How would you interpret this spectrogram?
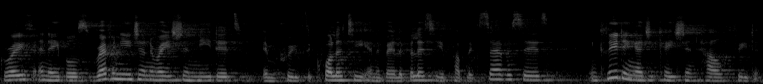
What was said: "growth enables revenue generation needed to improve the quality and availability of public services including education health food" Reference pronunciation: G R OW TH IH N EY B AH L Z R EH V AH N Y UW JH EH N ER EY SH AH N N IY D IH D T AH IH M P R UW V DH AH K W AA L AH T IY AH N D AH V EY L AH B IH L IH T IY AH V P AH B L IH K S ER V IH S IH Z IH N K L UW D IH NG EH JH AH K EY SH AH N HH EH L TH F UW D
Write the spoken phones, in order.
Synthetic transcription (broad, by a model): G R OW TH IH N EY B AH L Z R EH V AH N Y UW JH EH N ER EY SH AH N N IY D IH D T AH IH M P R UW V DH AH K W AA L AH T IY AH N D AH V EY L AH B IH L IH T IY AH V P AH B L IH K S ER V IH S IH Z IH N K L UW D IH NG EH JH AH K EY SH AH N HH EH L TH F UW D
